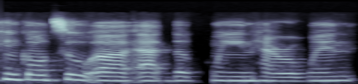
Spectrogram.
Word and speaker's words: Herawin: Yeah, you can go to at the Queen Herawin. It's spelled HERAWIN, like win.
